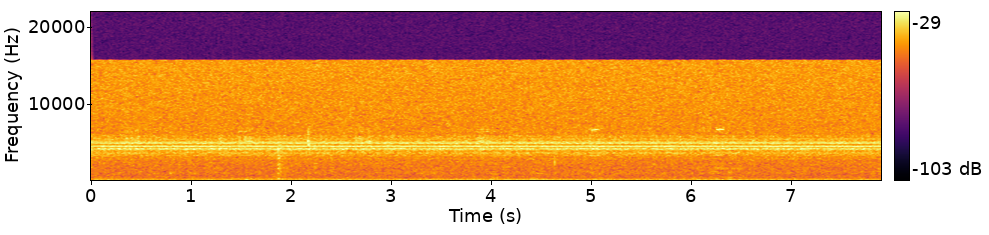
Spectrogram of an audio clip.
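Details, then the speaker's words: 1988 Hunter Embassy 42-inch ceiling fan, model 25644, with a 172x12mm motor, on low speed: soft, steady, typical Hunter motor hum under a gentle airflow hiss, no clicks or wobble; the bearings are otherwise known to be loud. "it's got that typical hunter hum typical of cei products"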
